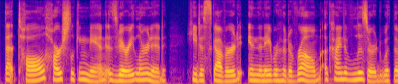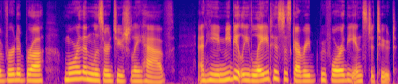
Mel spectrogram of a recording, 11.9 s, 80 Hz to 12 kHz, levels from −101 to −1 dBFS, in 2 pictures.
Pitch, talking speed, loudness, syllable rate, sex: 190 Hz, 180 wpm, -17 LUFS, 5.7 syllables/s, female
